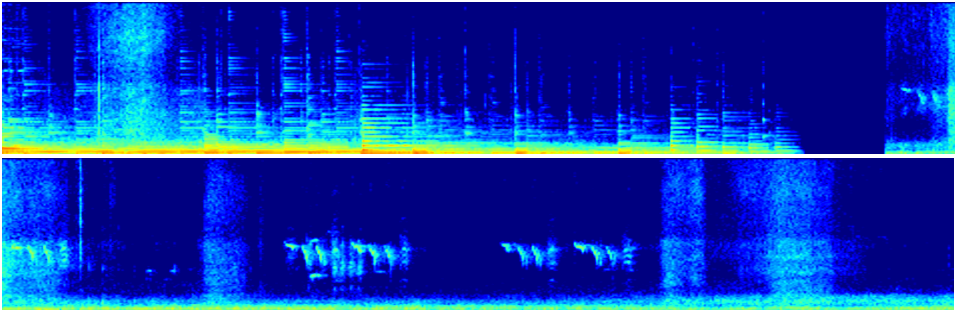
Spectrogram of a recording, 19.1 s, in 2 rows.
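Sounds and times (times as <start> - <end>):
faint outdoor background noise: 8.8 - 19.0
small bird chirping: 8.9 - 11.4, 12.3 - 13.7, 14.5 - 16.0.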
